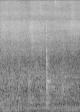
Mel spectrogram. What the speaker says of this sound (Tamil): அதையும் போட்டு நல்லா ஃப்ரை பண்ணிங்க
